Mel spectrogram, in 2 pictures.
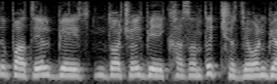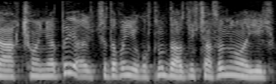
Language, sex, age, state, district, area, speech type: Kashmiri, female, 30-45, Jammu and Kashmir, Anantnag, rural, spontaneous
